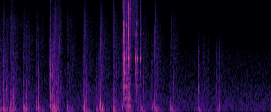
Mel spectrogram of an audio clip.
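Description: Footsteps thud quickly on hard floors and stairs.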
